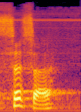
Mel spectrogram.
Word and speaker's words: CISA: auditor which I am everybody calls sisa in the in the business that's two syllables but if you don't know that it's sisa you'll say C IA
